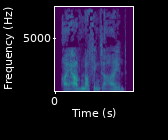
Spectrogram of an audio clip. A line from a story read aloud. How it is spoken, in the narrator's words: said Tornak smoothly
